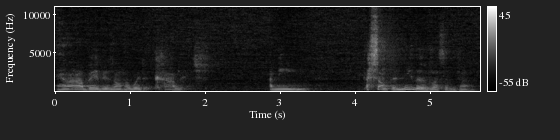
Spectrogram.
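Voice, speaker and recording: A man's voice: on the high side, expressive, normal speed, natural voice. An actor in a stage play, playing an earnest middle-aged father and hard drinker who is resolving to change. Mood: earnest, hopeful. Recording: muffled roomy stage recording, faint noise.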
